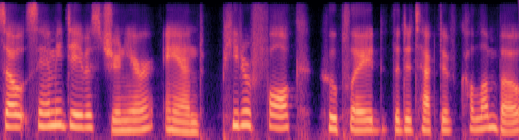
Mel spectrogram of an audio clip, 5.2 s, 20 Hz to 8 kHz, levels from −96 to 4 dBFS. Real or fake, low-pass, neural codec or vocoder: fake; 7.2 kHz; codec, 16 kHz, about 1 kbps, DyCAST, with the encoder's durations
